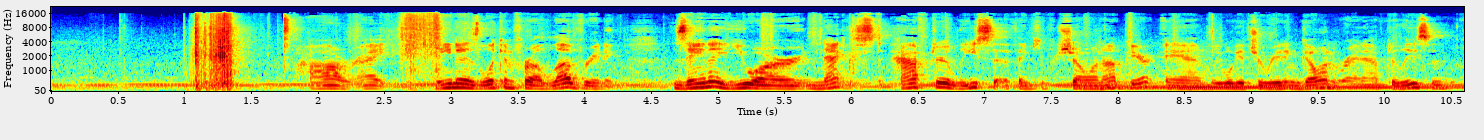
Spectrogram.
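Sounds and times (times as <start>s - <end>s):
faint steady hum: 0.0s - 10.5s
deck of cards being riffle shuffled: 1.0s - 1.5s, 2.5s - 3.0s, 5.3s - 5.8s
speech: 2.0s - 10.5s.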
